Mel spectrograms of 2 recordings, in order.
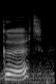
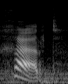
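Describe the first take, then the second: First: It starts with a hard English G sound. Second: It starts with a throaty G and rolled R. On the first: The speaker calls it wrong. "we don't say it Gert" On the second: The speaker calls it right. "it's Gert. And you have to roll your R slightly"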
